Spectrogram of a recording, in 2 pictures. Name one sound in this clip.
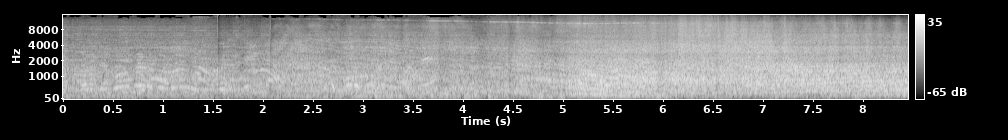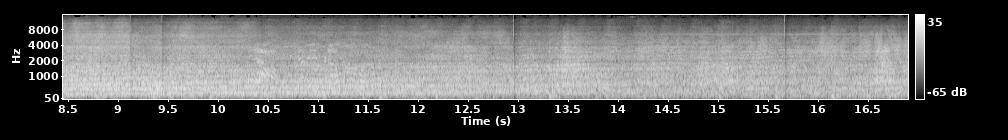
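A jet engine roars loudly overhead, rising as it nears and sweeping in pitch as it passes.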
